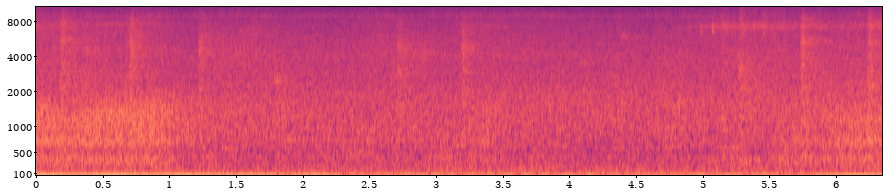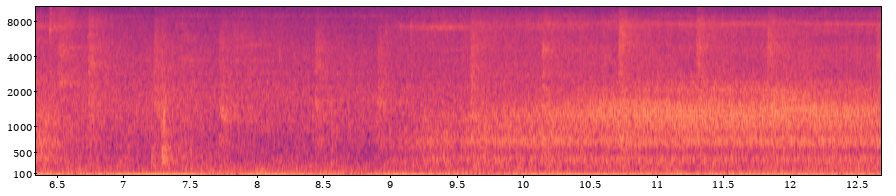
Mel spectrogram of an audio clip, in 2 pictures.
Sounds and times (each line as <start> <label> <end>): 0.0 building work 12.6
